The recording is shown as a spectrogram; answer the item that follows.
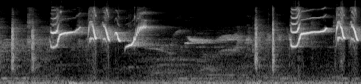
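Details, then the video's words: White-rumped shama in full, varied song; loud whistled phrases with sharp upward and downward sweeps, bursts at the start and end separated by a quieter stretch, faint background hum. "Murai batu gacor isian super lengkap"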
